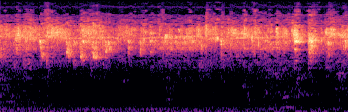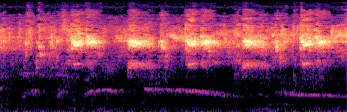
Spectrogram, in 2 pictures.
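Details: Swiftlets inside a nesting building at Blokagung, Banyuwangi, East Java, a building long occupied by sriti and recently converted to swiftlets: dense high twittering chirps, rapid and overlapping, swelling into louder bursts roughly every half second toward the end, over a faint low hum.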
